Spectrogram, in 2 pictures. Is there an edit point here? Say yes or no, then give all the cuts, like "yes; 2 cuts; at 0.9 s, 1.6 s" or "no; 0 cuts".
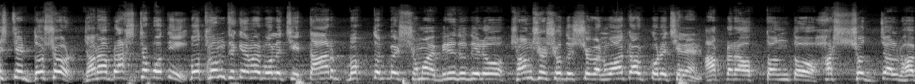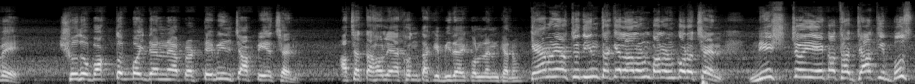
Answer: yes; 5 cuts; at 0.8 s, 1.9 s, 5.1 s, 7.0 s, 14.4 s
